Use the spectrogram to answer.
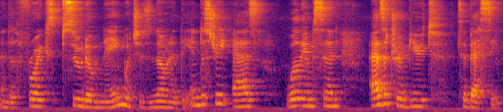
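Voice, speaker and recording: With an American accent, a woman of medium pitch speaks at a moderate pace with ordinary pitch variation, amid audible room echo and noticeable background noise. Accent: American Israeli. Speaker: whiskey video host. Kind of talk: casual talk to camera about whiskey history. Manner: halting, many fillers.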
